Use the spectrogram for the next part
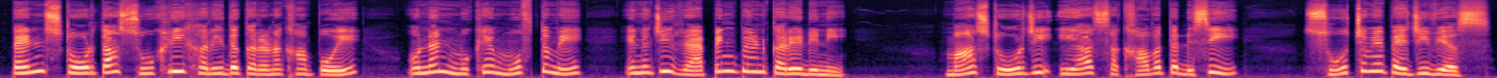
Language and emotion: Sindhi, surprised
